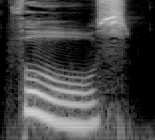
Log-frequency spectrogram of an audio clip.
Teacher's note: Fools is a very difficult word for a lot of Brazilians to pronounce because it has the final L sound, which in linguistics, if you are a linguistics nerd, we call that the dark L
